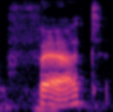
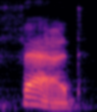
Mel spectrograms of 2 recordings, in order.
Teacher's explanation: In this case, the final sound is different. T would be a voiceless sound, and D would be a voiced sound.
